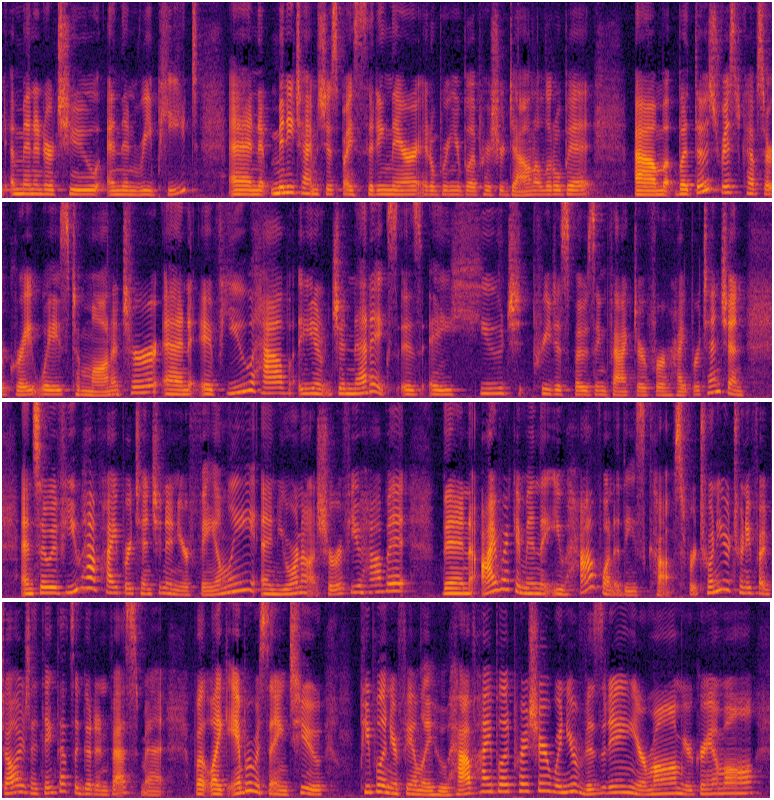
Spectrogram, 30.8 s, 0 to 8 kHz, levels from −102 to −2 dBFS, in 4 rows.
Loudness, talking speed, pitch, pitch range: -29 LUFS, 210 wpm, 190 Hz, 170-230 Hz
